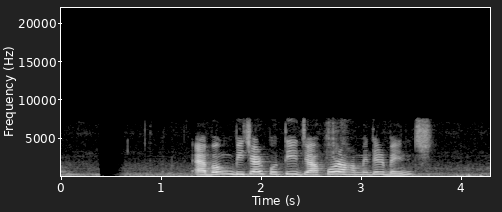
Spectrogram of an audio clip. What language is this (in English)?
Bangla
